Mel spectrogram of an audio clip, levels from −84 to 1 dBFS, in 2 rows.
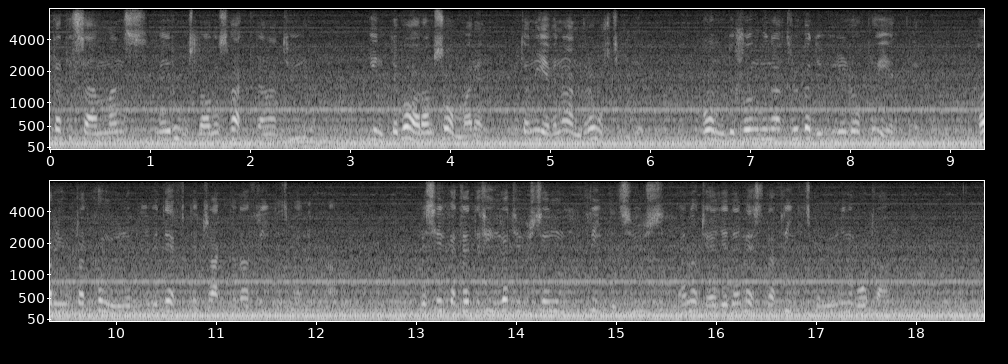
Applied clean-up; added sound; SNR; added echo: none; Engine; -5 dB; none.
